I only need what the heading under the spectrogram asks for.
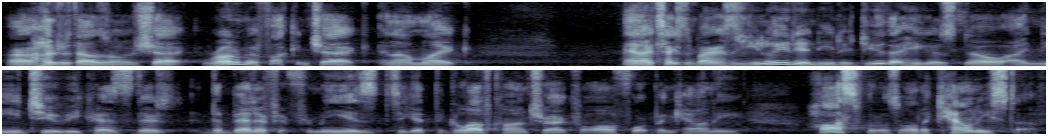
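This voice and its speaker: Guy rattling off stories quick, mellow tone, swears a bunch. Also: mid-range voice. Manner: animated storyteller, swears freely, acts out quotes. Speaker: podcast guest. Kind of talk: storytelling in casual interview.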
